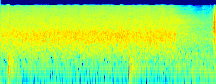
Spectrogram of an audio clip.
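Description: Large arena crowd making a steady wash of noise, fading away near the end.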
